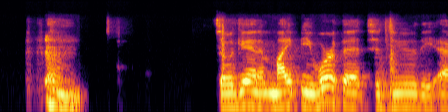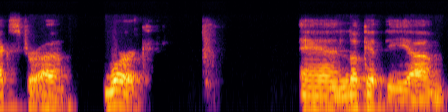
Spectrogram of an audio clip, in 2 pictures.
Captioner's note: cough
